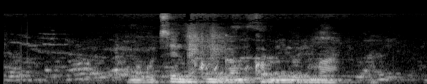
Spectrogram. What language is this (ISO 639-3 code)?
kin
